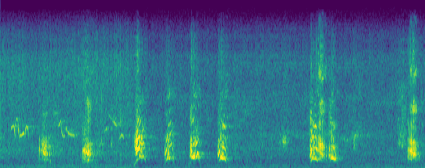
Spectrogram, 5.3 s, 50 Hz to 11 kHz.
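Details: Shetland Sheepdog puppies, 7.5 weeks old, playing in a yard alongside Sheltie-Cocker Spaniel mixes during a garden tour on 22 May 2012. Short, sharp high yips repeat about every half second, some nine bursts in five seconds, over a low steady hum.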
